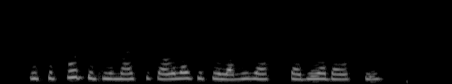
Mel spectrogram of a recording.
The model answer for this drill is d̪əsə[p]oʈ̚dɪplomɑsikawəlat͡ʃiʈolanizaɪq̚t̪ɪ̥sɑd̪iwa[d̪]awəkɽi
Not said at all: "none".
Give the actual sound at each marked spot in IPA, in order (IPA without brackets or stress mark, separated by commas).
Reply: p, d̪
